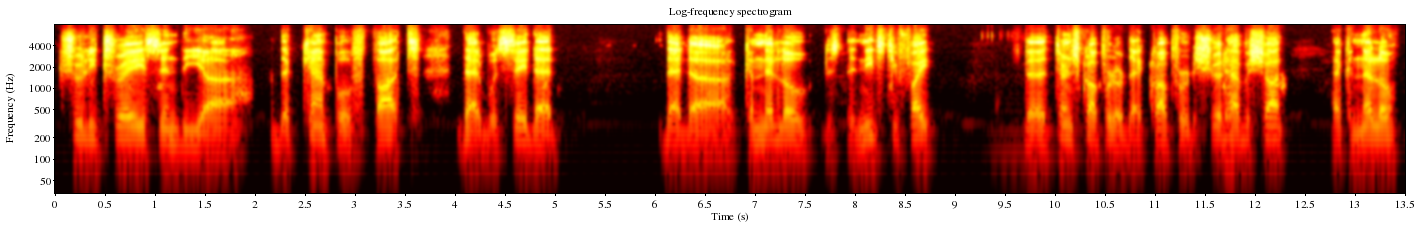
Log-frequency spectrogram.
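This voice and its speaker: Man, co-host, very low voice, hesitant formal delivery, dry close sound. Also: steady tone, measured pace, sharp tone, no room sound, poor audio. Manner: hesitant, lots of uh fillers, formal wording. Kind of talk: measured casual boxing discussion.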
